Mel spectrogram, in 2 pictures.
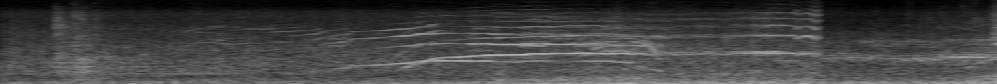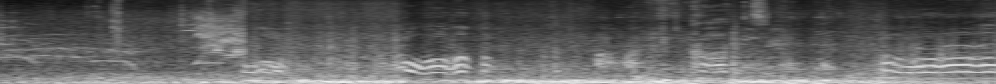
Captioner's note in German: schreien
